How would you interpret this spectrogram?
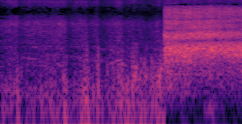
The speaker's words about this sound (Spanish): Estos son aviones de la China comunista, la República Popular China, rodeando, digamos, el espacio aéreo de la República de China, que es Taiwán.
